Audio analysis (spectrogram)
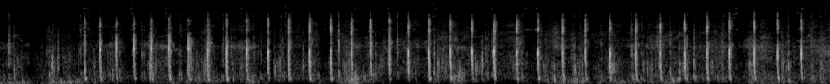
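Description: A mare's hooves clip-clop steadily as she is led home from the farm field. The close, evenly spaced walking beats go on continuously and are clearly heard.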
